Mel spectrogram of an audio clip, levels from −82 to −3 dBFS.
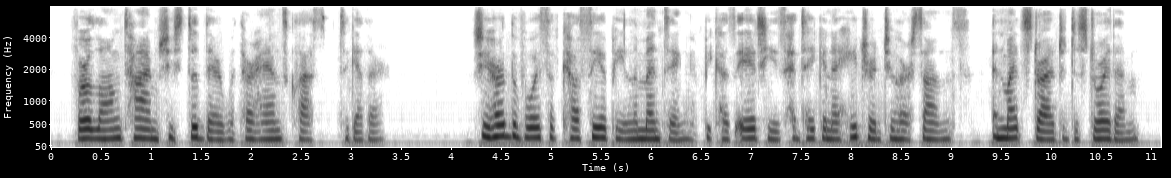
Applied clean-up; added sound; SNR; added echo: none; none; none; none.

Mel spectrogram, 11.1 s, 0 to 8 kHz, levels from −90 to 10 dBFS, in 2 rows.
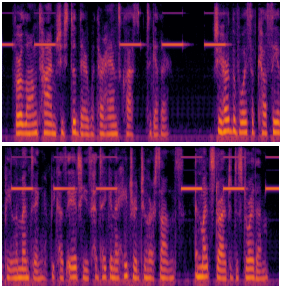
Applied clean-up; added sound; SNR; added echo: none; Alarm; 4 dB; none.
